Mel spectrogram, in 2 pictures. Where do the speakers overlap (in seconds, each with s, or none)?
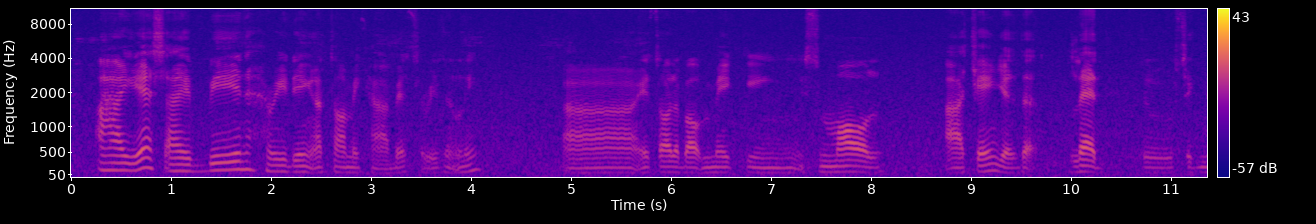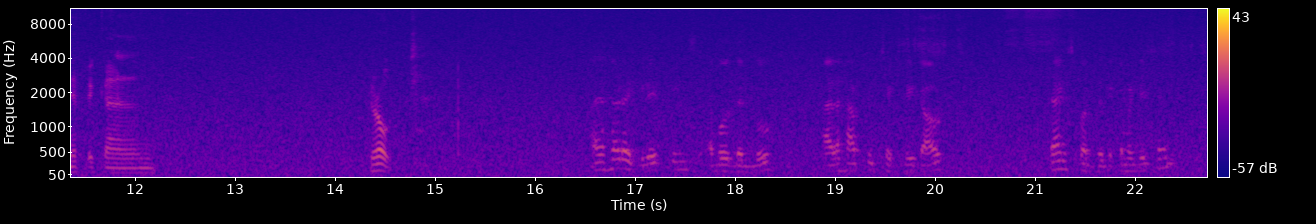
none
